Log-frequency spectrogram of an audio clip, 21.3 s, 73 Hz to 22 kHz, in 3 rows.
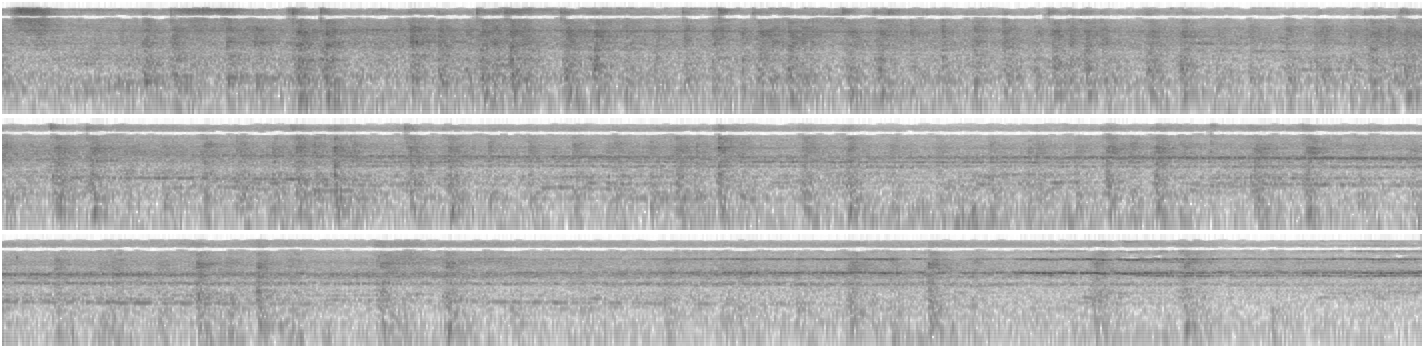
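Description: JR West 223 series electric train running into the platform and braking: wheel-on-rail rumble with clacks at first. From about eight seconds in, a falling whine from the traction motors and a high brake squeal come in as it slows to a stop.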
